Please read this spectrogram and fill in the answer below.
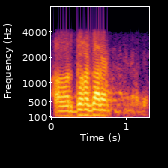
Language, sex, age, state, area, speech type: Urdu, male, 30-45, Jharkhand, urban, conversation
